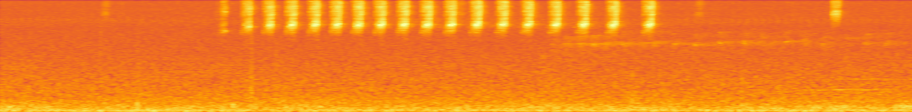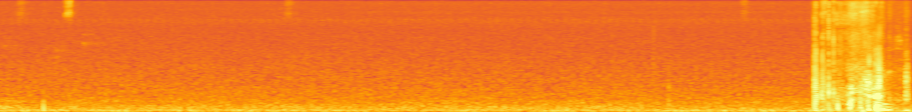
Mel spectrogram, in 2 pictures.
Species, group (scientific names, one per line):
Pholidoptera aptera
Orthoptera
